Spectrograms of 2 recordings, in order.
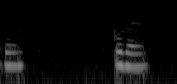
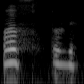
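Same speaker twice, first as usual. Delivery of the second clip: ordinary talk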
